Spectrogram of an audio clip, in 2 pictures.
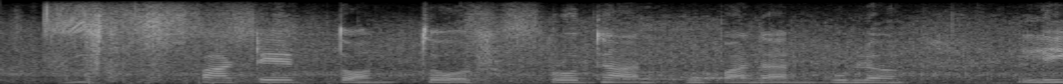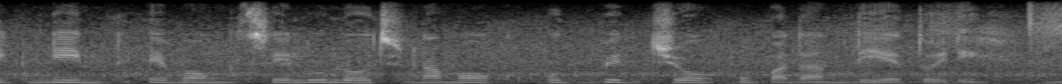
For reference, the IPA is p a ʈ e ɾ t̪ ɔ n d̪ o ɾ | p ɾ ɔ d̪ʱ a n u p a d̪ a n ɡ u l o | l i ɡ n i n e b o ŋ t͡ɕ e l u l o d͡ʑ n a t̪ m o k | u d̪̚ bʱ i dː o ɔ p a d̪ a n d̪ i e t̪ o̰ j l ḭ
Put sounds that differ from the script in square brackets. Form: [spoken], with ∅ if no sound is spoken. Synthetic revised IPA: p a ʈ e ɾ t̪ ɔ n [t̪] o ɾ | p ɾ [o] d̪ʱ a n u p a d̪ a n ɡ u l o | l i ɡ n i n e b o ŋ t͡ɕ e l u l o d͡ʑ n a [∅] m o k | u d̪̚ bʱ i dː o [u] p a d̪ a n d̪ i e t̪ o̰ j [ɾ] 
